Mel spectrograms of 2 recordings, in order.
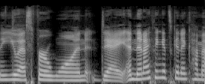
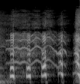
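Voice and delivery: high squeal of laughter; 9 dB quieter than usual. Real, not acted. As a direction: burst of high giggling. Laughing at own story.

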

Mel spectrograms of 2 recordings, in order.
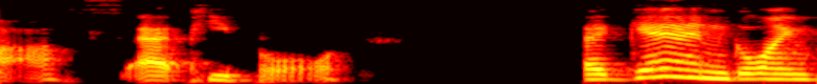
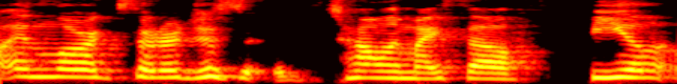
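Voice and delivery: ordinary delivery

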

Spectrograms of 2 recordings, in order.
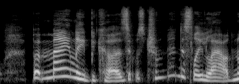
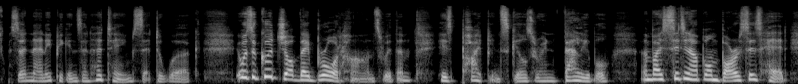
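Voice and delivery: plain reading voice

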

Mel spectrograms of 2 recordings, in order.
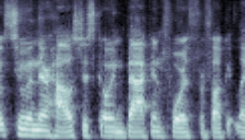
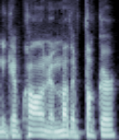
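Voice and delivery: ordinary delivery

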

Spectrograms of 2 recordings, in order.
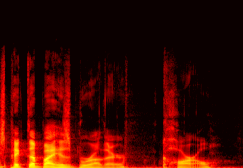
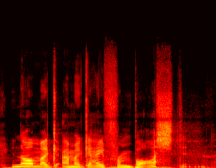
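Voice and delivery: put-on higher, half-hearted Boston accent; 7 semitones higher than usual. Host attempting Travolta's movie accent, shaky-aimed Boston try. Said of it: "I can't even do his accent".

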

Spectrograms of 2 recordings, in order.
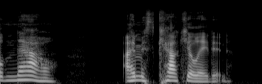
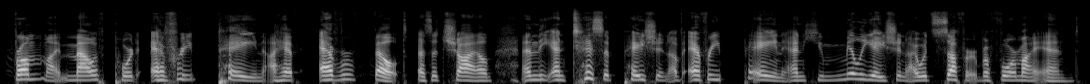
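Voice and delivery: ordinary delivery, nothing marked

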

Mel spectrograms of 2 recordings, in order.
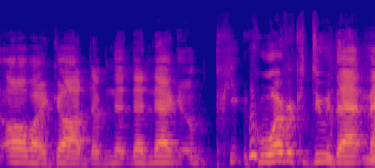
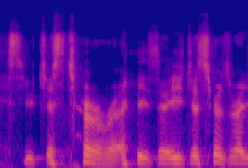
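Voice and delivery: ordinary delivery

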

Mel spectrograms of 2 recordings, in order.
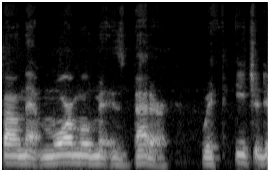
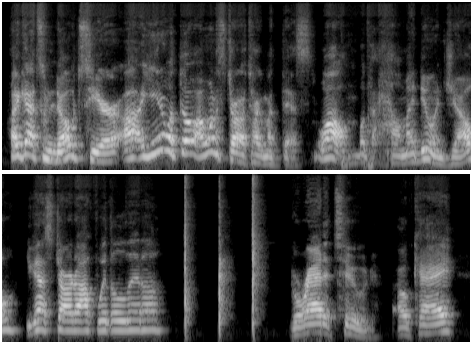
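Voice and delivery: loud self-pep talk; 7 semitones higher, 8 dB louder than usual. Real, not acted. Self-address mock pep talk to Joe.

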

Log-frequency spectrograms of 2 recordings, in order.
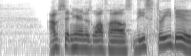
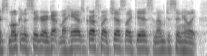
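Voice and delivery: ordinary talk, nothing marked

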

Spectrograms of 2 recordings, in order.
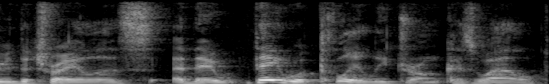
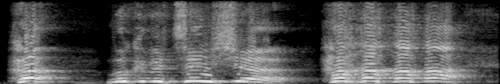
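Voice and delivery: mocking a loud, laughing heckler at a much higher pitch; drunk guy shouting; 12 semitones higher, 6 dB louder than usual. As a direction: bellow it out and guffaw like a drunk in the cinema. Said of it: "he'd sit there and shout".

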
